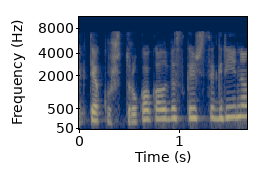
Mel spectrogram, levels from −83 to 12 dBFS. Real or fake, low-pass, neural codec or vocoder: real; 7.2 kHz; none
